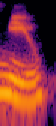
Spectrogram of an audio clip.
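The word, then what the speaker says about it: μ: set and for the second equation you have mu it looks like au but it's not and it's pronounced mu and it's the main of all the values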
